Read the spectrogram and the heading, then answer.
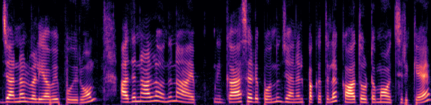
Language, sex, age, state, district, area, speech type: Tamil, female, 18-30, Tamil Nadu, Pudukkottai, rural, spontaneous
